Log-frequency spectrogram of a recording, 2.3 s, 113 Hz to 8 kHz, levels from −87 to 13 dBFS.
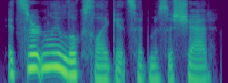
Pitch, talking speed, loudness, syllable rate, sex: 175 Hz, 210 wpm, -18 LUFS, 4.8 syllables/s, female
